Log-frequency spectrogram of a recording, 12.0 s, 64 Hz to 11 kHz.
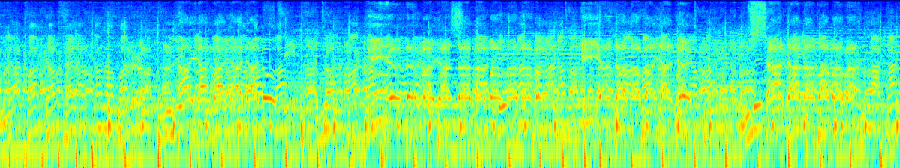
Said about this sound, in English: Clap your hands and pray for 2 minutes.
